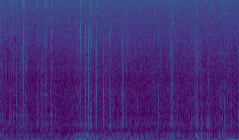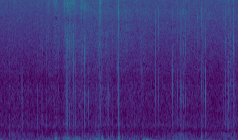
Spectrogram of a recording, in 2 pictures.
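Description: Fingertips and long red nails rub and scratch flat silver sequin fabric. The result is a steady, soft, low rustling bed with scattered bright clicks and ticks, swelling into a few louder brushing passes.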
